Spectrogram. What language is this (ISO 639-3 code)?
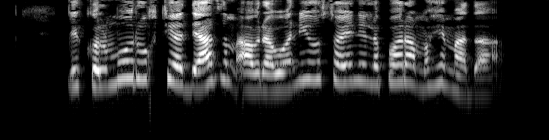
pus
